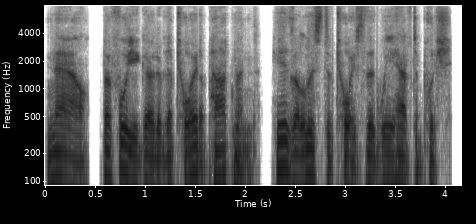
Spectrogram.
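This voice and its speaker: A man acts out a fussy department store manager for a radio play. The voice is very deep and husky, officious yet effusive. The recording is dry, with faint music. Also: a little fast, a little mellow, no echo. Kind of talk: old-time radio drama acting.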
